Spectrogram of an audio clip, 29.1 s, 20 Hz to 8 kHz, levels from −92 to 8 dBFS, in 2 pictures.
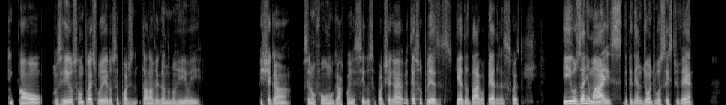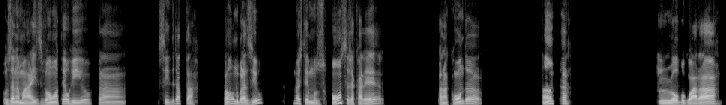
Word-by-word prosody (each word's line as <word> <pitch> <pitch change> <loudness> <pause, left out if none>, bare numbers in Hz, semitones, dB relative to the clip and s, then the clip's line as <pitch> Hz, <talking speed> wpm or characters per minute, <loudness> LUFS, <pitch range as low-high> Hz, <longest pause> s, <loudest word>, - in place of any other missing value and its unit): Então 115 +2 +2 0.3
os 100 -1 -7
rios 125 +3 +2
são 140 -1 -1
traiçoeiros, 125 -1 0
você - - -8
pode 100 -1 -4
estar 90 - -3
navegando 100 0 -2
no 100 - -5
rio 105 0 -3
e 85 -3 -6 1.2
e - - -5
chegar 95 -7 -1 0.3
se - - -5
não 100 -1 -1
for 105 +3 -2
um 105 - -1
lugar 95 -2 -3
conhecido 95 +6 -6
você 105 - -16
pode 105 +1 -4
chegar 130 +3 -1
e - - -7
ter - - 0
surpresas, 150 -4 -1
queda 120 -3 +2
d'água, 120 +5 +1
pedras, 125 -10 +1
essas - - -16
coisas. - - -2 0.9
E 155 +3 +7
os 165 -2 +4
animais, 150 -5 +4
dependendo 145 +6 -3
de 135 - +1
onde 130 -2 0
você 110 -1 -3
estiver, 130 +5 -1 0.7
os 105 +3 -4
animais 130 0 +2
vão 125 +3 +2
até 145 +1 0
o 150 - +3
rio 135 +2 -1
pra 135 +2 -5 0.7
se 140 - -7
hidratar. 140 - -4 0.5
Então, 140 +6 0
no 145 - -1
Brasil, 135 - +2 0.6
nós - - -1
temos 120 -10 -2
onça, 190 -4 +3
jacaré 115 +7 0 1.2
anaconda 135 +8 0 1.2
anta 155 -1 +1 1.8
lobo-guará, 120 +4 +5
125 Hz, 120 wpm, -23 LUFS, 105-140 Hz, 1.8 s, E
